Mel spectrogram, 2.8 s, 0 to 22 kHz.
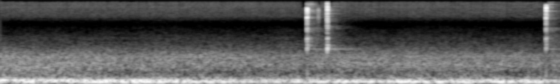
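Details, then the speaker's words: Old fuel injector from a 2001 Mazda 626 2.5L, removed and bench-tested with 12 volts applied; crisp, sharp clicks over a quiet hum as the injector opens properly when powered, unlike a bad replacement injector that stays silent. "Hopefully you can hear that clicking."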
